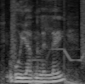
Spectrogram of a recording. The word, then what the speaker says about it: Uiagalelei: Uiagalelei. Uianga. They got like an N, like Uiagalelei. The Wui is the part that a lot of people.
